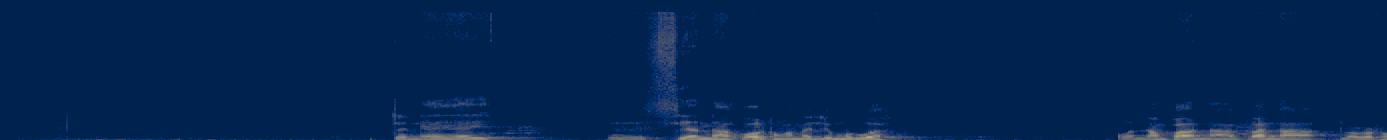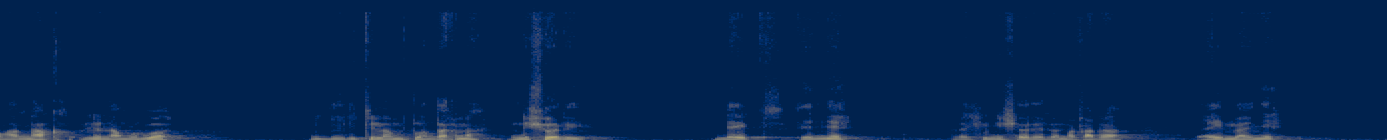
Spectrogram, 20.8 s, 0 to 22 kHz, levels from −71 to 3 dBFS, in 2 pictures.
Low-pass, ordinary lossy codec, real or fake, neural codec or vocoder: none; none; fake; codec, 44.1 kHz, 2.6 kbps, SNAC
